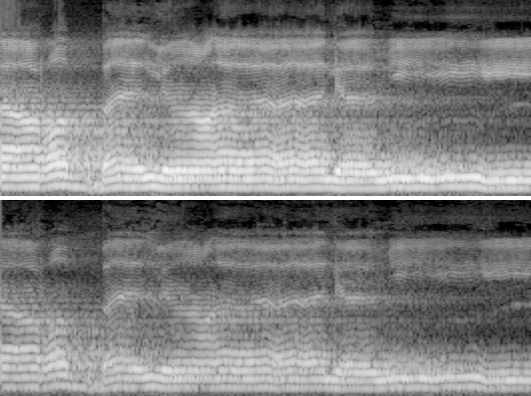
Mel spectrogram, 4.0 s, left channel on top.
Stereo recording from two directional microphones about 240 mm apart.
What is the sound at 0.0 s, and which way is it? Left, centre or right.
Mantra, left.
